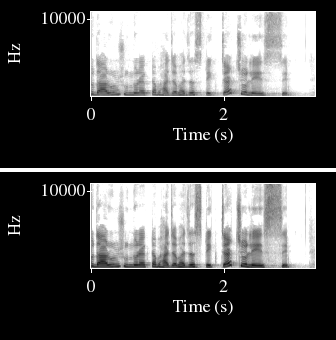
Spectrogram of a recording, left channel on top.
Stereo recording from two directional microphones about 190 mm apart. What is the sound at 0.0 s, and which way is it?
A woman's voice, 40° right (ahead or behind).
